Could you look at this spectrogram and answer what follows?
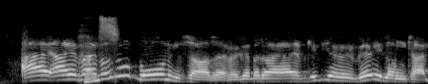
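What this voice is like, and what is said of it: Swazi accent. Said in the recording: “You picked up my Swazi accent ... you've been having some Swazi, and it's caused you to have an accent”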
